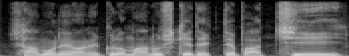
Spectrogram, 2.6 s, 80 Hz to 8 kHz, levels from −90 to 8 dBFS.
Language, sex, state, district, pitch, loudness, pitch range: Bengali, male, West Bengal, Cooch Behar, 135 Hz, -13 LUFS, 130-140 Hz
